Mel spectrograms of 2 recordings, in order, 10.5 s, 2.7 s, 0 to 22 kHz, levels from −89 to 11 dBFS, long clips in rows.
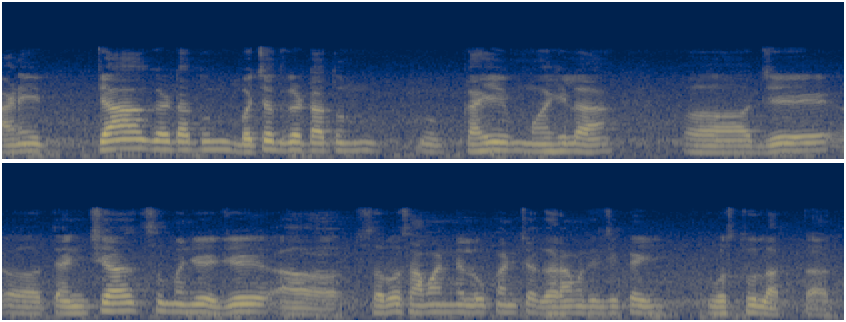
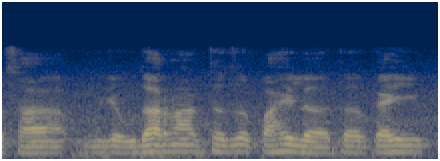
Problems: constant background noise, continuous background conversations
